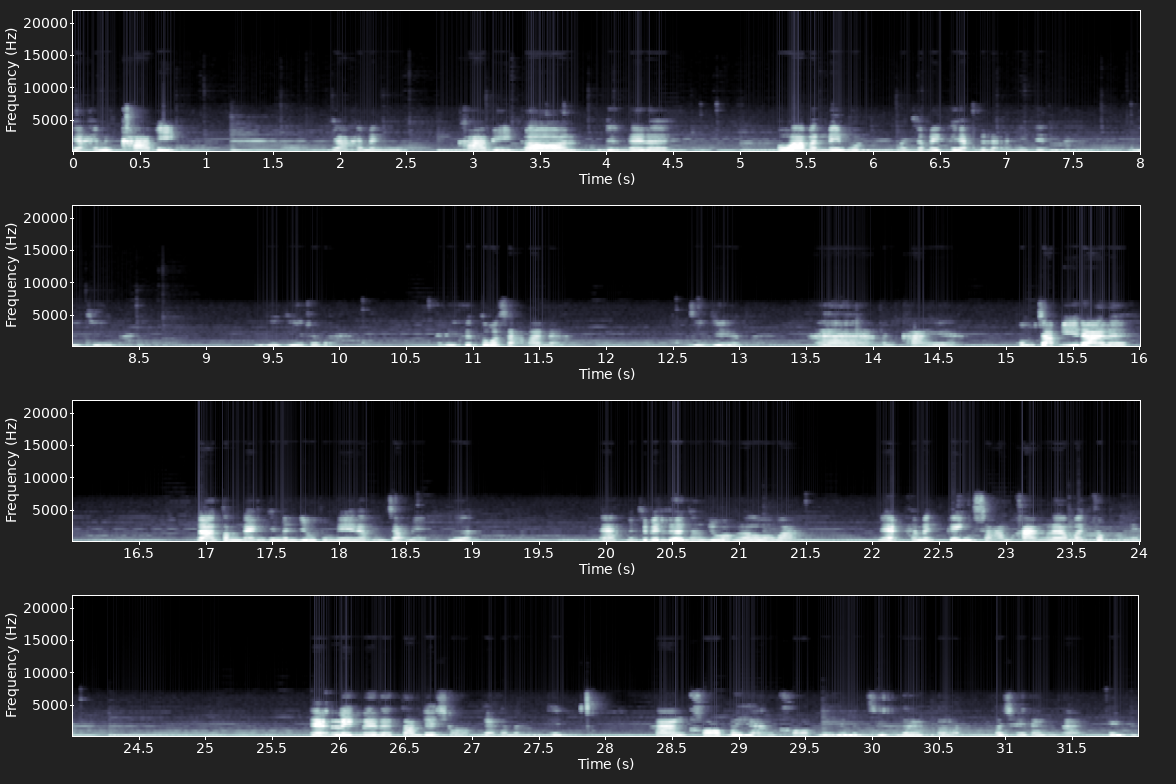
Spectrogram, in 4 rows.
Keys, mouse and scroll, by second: 3.4 click, 4.6 click, 5.6-6.6 drag, 7.8 click, 10.1 click, 12.4 click, 18.5-21.4 drag, 22.6-23.0 drag, 24.0-31.6 drag.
